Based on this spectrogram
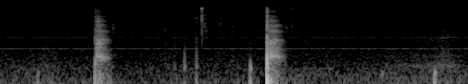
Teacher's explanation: Make a P sound with me and notice that the sound needs both lips to press together and then open again for the sound to occur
